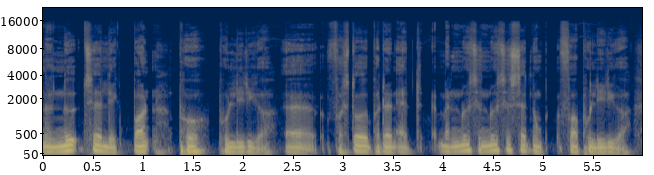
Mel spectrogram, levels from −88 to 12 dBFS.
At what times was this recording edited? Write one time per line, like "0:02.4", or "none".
0:02.3
0:03.5
0:03.9
0:04.4
0:05.0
